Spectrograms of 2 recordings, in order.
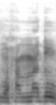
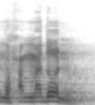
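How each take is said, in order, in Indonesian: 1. Kata ini berakhir dengan vokal biasa. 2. Kata ini berakhir dengan bunyi n. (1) "Harus Muhammadu mabniyun 'ala dhammi" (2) "enggak boleh Muhammadun"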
